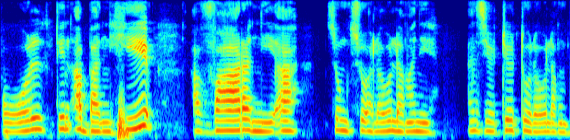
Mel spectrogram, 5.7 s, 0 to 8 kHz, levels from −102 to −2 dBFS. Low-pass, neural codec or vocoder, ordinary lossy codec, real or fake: none; none; none; real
